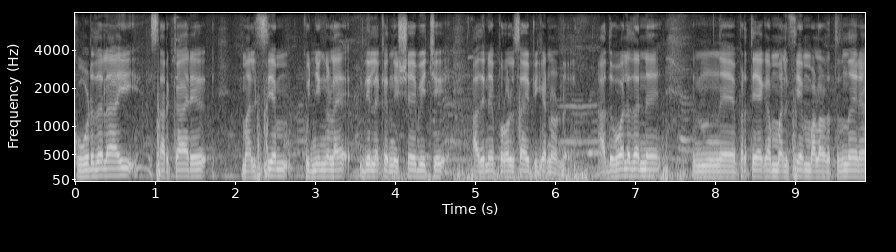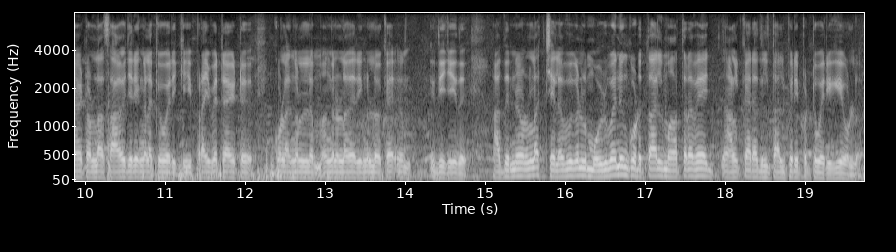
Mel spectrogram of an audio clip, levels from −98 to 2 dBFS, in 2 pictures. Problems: background sounds at intervals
